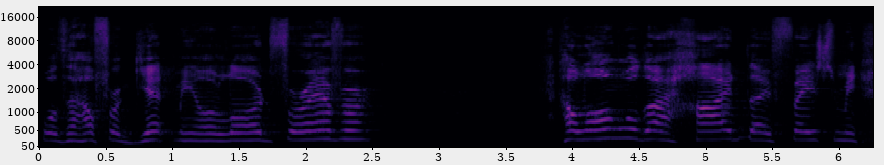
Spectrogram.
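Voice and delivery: high, loud cry of the psalm; David's lament, lifted high and loud; anguished psalm reading. Acted. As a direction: cry it out to God, pleading. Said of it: "Listen to what David says".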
